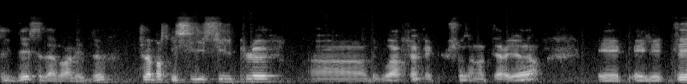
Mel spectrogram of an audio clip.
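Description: From 4.38 to 4.58 s the speech dips sharply, by around 20 dB. This is speech suppressed in double talk. The likely cause is an echo canceller ducking both talkers.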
